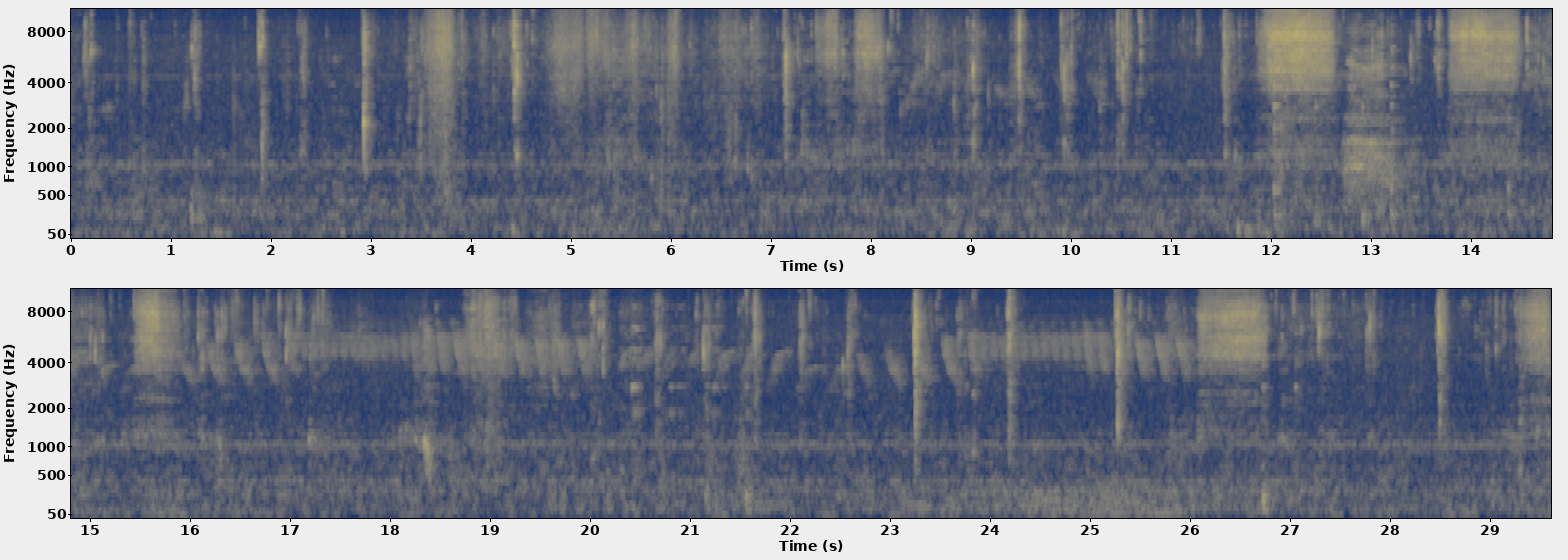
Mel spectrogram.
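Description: Wet, close-up eating sounds: lip smacks and chewing of rice and chicken in sour garang asem broth, eaten by hand, heard as many small sharp clicks. A few louder slurping sucks stand out around the middle and near the end.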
